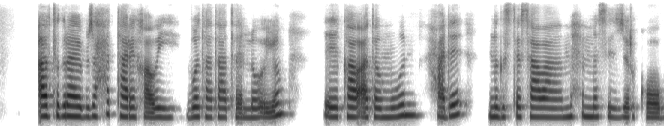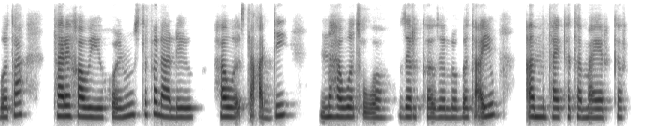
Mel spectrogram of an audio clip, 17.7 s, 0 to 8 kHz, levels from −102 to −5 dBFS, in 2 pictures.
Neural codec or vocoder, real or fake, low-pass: autoencoder, 48 kHz, 32 numbers a frame, DAC-VAE, trained on Japanese speech; fake; 7.2 kHz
